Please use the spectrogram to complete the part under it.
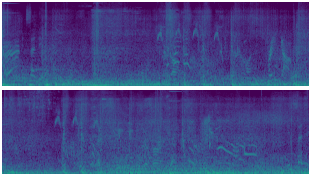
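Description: Magic blasts crackle and explode.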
